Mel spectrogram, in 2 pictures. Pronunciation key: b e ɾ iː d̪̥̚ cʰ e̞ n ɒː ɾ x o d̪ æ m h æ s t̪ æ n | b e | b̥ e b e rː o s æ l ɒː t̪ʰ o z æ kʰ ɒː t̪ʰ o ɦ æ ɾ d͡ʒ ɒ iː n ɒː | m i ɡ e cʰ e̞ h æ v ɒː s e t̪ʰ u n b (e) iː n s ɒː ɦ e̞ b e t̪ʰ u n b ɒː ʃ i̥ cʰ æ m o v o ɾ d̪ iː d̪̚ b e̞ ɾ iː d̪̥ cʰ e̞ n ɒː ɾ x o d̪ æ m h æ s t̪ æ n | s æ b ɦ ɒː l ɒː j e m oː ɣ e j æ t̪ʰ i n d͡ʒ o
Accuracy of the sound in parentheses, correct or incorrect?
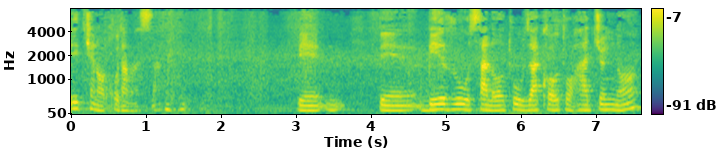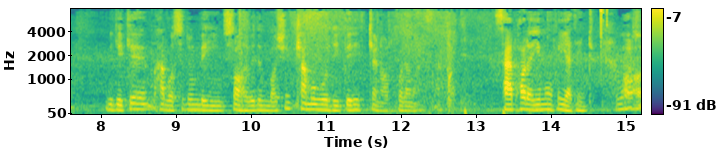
correct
